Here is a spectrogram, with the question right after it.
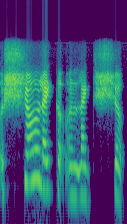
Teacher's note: It's a little bit like a whistle sound, we can say, like a sh. We make sh with lots of air. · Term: Ushma Vyanjana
